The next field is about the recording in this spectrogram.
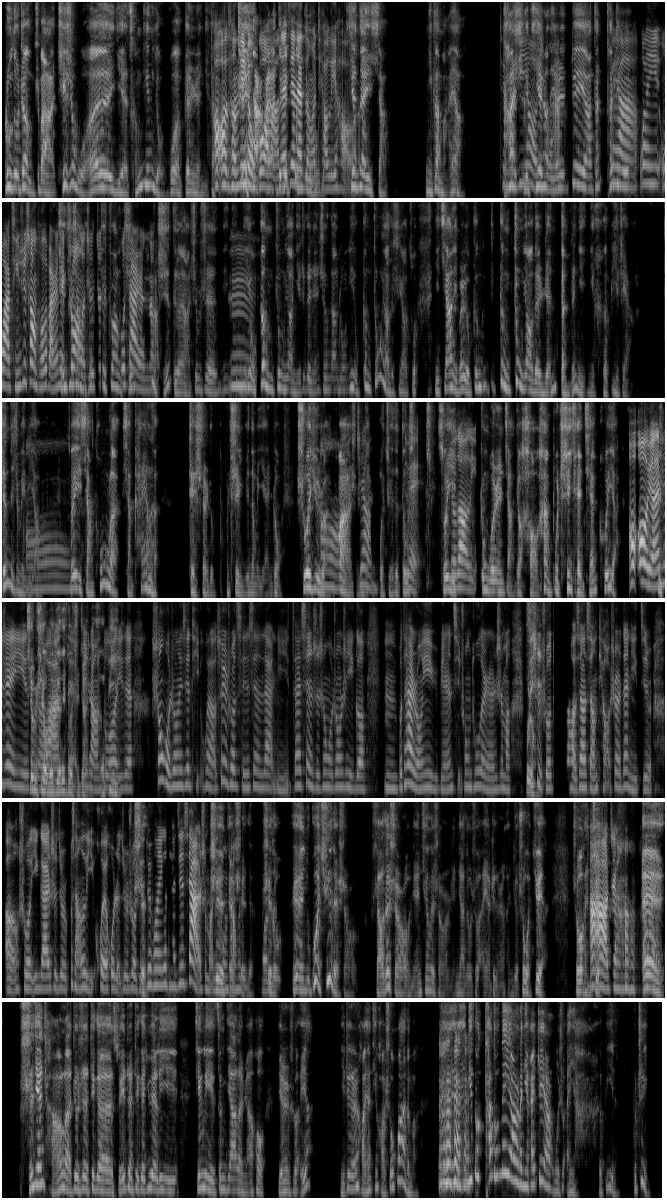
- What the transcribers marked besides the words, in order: laughing while speaking: "人家"; laughing while speaking: "哦 哦，曾经有过嘛"; laughing while speaking: "了"; laugh; laughing while speaking: "这样"; laugh
- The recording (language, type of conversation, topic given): Chinese, podcast, 公开承认错误是否反而会增加他人对你的信任？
